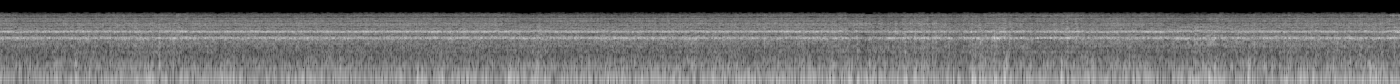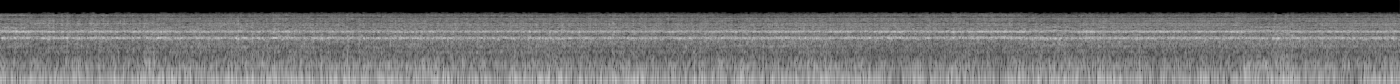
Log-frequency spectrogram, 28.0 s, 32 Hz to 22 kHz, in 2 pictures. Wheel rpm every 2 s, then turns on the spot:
160, 160, 160, 160, 160, 160, 160, 160, 160, 160, 160, 160, 160, 160.
none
